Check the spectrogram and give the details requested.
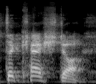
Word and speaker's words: Takeshita: off it's takeshita if you cannot pronounce a Japanese name do not say it foreign all the great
